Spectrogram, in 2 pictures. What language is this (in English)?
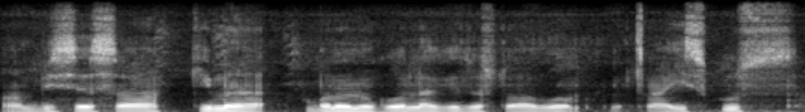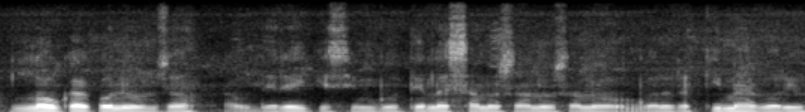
Nepali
